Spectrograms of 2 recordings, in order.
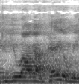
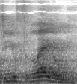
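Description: First: Agapeo leaned on, falling off after it; stress on agapeo. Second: Phileo leaned on, quieter and lower; stress on phileo. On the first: Preacher setting agapeo against phileo, stressing agapeo. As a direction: hit "agapeo" as the key word. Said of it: "Now notice the third time, Jesus didn't say". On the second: Preacher showing Jesus's changed word, stressing phileo. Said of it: "He goes". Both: Shown as a demonstration.

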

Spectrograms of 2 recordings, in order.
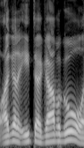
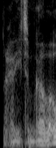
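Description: First: Said in the usual way. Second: "gabagool" muttered much softer and lower; quiet mutter to self. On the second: Real, not acted. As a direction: mumble "gabagool" under the breath.

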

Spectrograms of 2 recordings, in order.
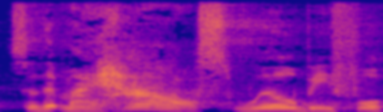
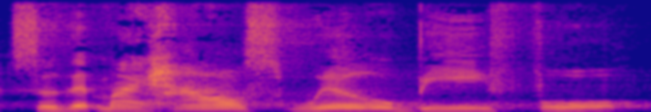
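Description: First: So that my house will be full drawn out slowly and softly; slow, soft reading. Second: So that my house will be full chanted very slowly in unison; slow group recitation. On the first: Shown as a demonstration. Pastor modelling the line slowly and softly for the congregation. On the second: Real, not acted. Congregation saying the line together, very slow and soft. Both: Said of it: "Can we say that line together?".

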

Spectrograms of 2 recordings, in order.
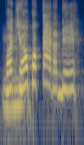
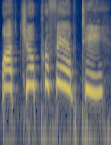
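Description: First: High prissy voice copied back; mock scolding echo. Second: High, slow prissy scold; mock scolding. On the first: Echoing the friend's teasing in the same high voice. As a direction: parrot the squeaky scold. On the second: Teasing a friend who swore, in a high prissy voice. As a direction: wag a finger in a squeaky voice.

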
